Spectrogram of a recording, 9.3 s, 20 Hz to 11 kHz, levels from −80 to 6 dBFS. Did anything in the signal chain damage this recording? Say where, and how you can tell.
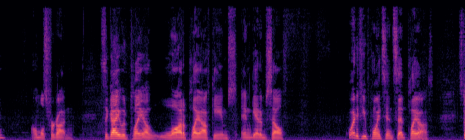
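No, nothing along the chain has left an audible mark on this signal, which holds steady without any disturbance that would point to damage at any stage.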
